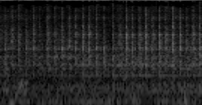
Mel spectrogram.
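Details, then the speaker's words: Defective Sega Saturn stuck at the Saturn logo but accessing the disc, laser working: fast, even ratcheting tick about twenty a second over a thin whir as the disc spins; something possibly wobbling inside, cause uncertain, owner thinks it needs opening and cleaning. "It It works. The laser works. Just something is maybe wobbling inside here. I'm not too sure what the issue is."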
